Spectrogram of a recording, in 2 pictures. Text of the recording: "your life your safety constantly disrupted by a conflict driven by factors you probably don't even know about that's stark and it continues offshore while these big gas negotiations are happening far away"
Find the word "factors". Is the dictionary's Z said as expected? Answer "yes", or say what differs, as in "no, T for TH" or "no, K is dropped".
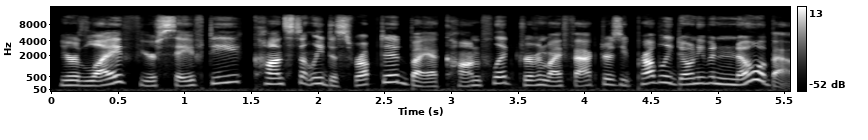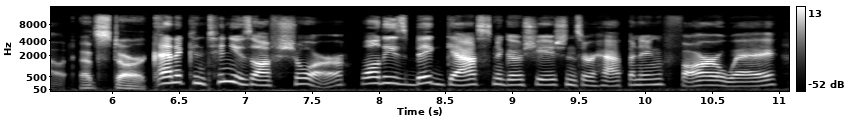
yes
